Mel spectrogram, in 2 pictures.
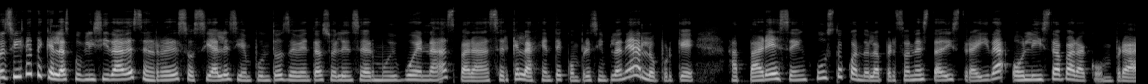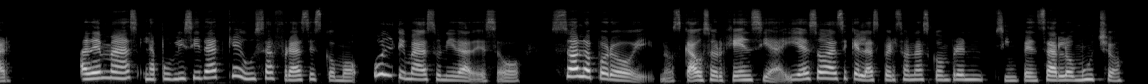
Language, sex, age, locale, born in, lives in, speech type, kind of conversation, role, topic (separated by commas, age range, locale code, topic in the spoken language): Spanish, female, 50-54, es-MX, Mexico, Mexico, read, expert-assistant, expert, Describe el impacto de la publicidad en las decisiones de consumo.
